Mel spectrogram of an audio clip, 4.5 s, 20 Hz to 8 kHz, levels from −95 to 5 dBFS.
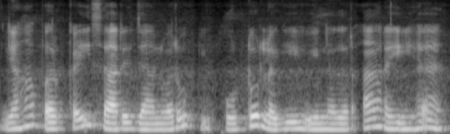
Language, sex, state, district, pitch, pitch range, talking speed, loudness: Hindi, male, Uttar Pradesh, Lucknow, 145 Hz, 135-170 Hz, 175 wpm, -16 LUFS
